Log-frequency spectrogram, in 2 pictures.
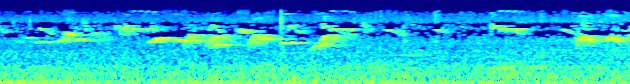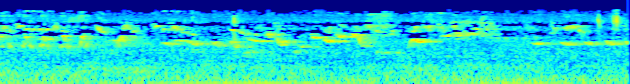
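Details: A bird sings lively scattered chirps and short twittering bursts throughout, high and bright, against low background rumble.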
